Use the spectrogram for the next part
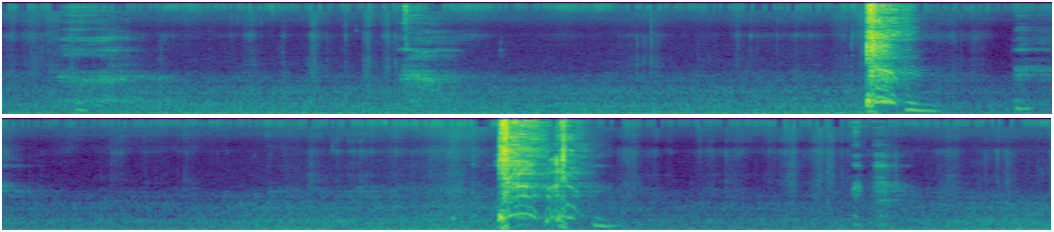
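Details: Self-recorded cough-variant asthma attack: two sharp coughs several seconds apart over a low room hum, with the cough not stopping and the person lightheaded by the end.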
